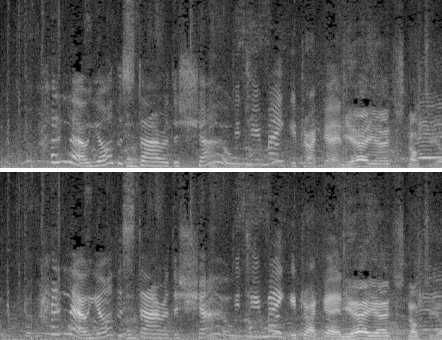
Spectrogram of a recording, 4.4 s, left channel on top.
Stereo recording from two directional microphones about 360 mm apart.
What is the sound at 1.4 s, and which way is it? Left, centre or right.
Speech, right.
